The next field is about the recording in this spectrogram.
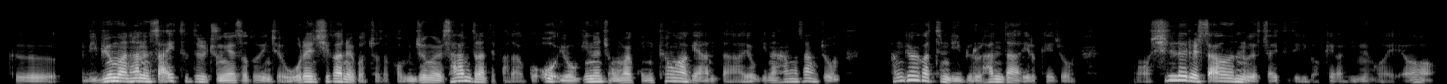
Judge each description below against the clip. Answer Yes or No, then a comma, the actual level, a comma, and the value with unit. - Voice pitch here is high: No, low, 110 Hz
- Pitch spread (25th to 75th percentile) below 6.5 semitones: No, wide, 8.3 semitones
